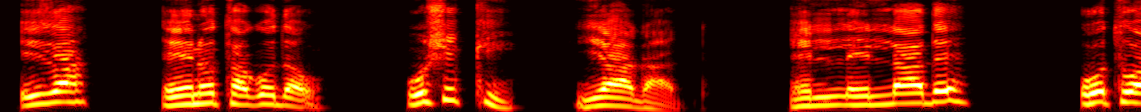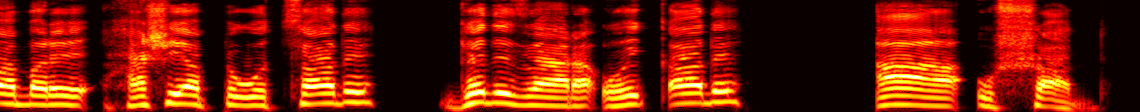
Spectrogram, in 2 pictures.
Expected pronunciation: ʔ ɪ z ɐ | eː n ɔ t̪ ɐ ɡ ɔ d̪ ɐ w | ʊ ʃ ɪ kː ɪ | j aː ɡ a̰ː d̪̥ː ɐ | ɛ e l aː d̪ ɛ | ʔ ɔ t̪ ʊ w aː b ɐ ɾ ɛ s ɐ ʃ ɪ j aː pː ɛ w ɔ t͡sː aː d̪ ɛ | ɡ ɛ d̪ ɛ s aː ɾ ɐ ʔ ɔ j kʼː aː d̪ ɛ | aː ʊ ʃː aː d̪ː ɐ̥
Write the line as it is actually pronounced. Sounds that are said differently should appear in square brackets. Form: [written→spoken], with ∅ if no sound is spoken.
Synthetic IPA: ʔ ɪ z ɐ | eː n ɔ t̪ ɐ ɡ ɔ d̪ ɐ w | ʊ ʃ ɪ kː ɪ | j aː ɡ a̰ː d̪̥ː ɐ | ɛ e [l→lː] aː d̪ ɛ | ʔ ɔ t̪ ʊ w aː b ɐ ɾ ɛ [s→h] ɐ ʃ ɪ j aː pː ɛ w ɔ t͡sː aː d̪ ɛ | ɡ ɛ d̪ ɛ [s→z] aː ɾ ɐ ʔ ɔ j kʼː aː d̪ ɛ | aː ʊ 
